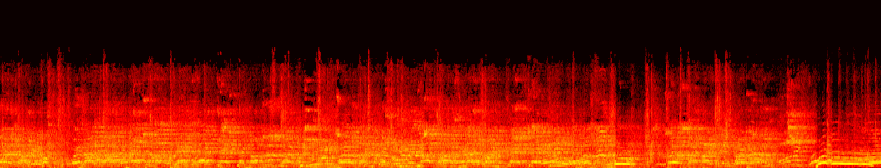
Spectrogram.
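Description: Young players and spectators shout and call out in a large echoing gym.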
